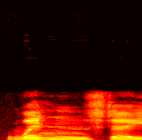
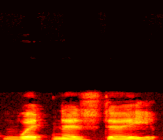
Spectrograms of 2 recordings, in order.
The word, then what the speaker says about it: Wednesday: Wednesday. It's not Wednesday, although that's how it's spelled. It's Wednesday. Wednesday.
